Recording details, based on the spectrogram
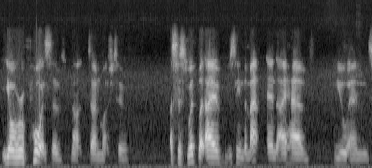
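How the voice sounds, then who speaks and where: A man playing a tabletop game over group voice chat on his phone, roleplaying a stiff, formal military officer with halting restarts. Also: mid-range voice, no room sound. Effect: heard through group voice chat on a phone. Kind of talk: in-character roleplay and casual chat. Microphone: phone microphone. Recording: dull lo-fi voice chat audio, dry.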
